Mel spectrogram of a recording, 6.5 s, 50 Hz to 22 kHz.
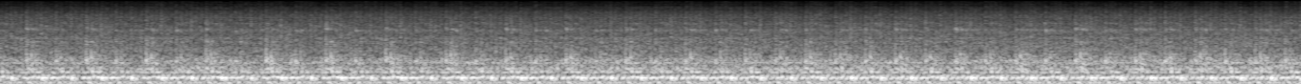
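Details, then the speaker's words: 2001 Cummins dually pickup diesel, rebuilt after its original 53 block cracked at about 240k miles: 56 block with fresh rings, gaskets and bearings, 53 rotating assembly, 50hp VCO injectors. First start after the rebuild, at idle. Steady, even clatter with no knocks or misses; normal healthy idle. "well as you heard I got the engine running uh here's the evening about eight o'clock really pleased with how it sounds"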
